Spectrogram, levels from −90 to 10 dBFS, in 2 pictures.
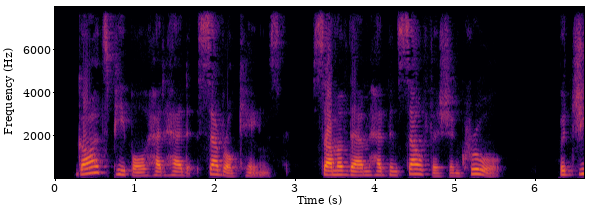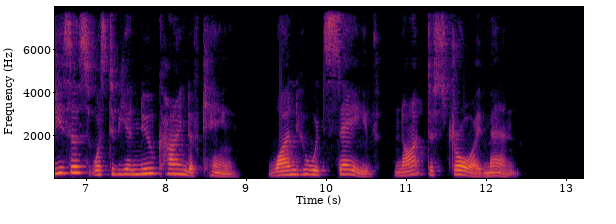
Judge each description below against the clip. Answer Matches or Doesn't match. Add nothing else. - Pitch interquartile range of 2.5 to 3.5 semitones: Doesn't match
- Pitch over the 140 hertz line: Matches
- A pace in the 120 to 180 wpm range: Matches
